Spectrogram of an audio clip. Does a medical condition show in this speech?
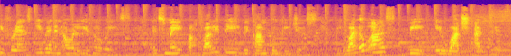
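No.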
